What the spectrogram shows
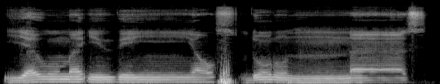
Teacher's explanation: harus diidghamkan langsung ke huruf ya yang ada di depannya ya, disertai dengan gunah. Yauma idzin yasdurun nas, dari ru langsung ditasdidkan disertai dengan gunah kena ya. · dari ru langsung ditasdidkan disertai dengan gunah kena ya. Karena alif lam di sini dihukumi alif lam syamsiyah, jadi tidak dibaca ya atau tidak dianggap. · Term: idgham bigunah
